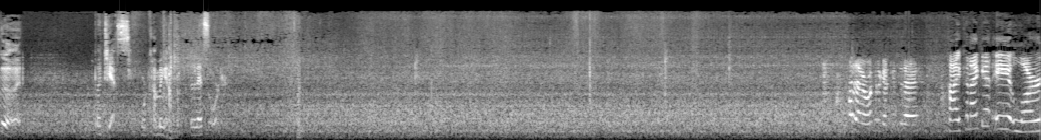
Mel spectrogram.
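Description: A car engine and tyres hum steadily on the road.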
